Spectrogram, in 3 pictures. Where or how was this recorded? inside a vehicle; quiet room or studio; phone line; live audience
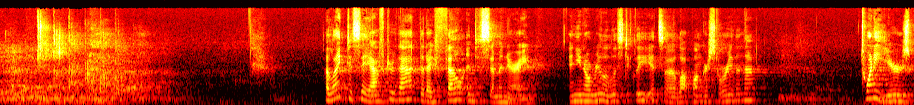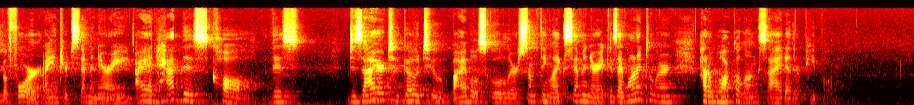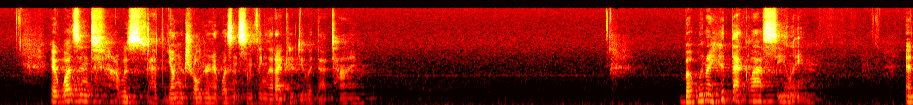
live audience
